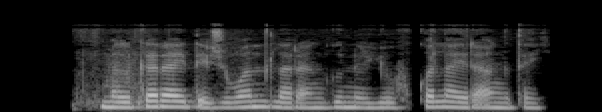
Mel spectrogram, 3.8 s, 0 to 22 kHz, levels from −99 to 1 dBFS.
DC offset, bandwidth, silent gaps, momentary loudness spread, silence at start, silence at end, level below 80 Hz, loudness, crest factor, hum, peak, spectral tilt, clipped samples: under 0.1%; 9.2 kHz; none; 10 LU; 0.45 s; 0.4 s; -78 dBFS; -35 LUFS; 18 dB; none; -16 dBFS; -6 dB/octave; under 0.1%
